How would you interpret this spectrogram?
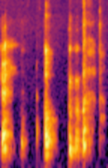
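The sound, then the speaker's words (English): A fairly loud fit of coughing: four or five sharp, harsh coughs in quick, uneven succession with brief gaps between them, and no talking. “I'm sorry, coughing.”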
